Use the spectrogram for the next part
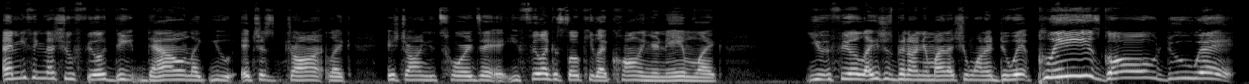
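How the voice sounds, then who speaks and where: This vlog features a young woman whose mid-range voice comes through with no room sound. She rambles in a relaxed, motivational way, cheering viewers on and leaning heavily on "like."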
